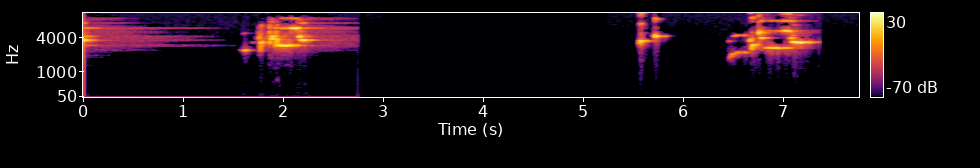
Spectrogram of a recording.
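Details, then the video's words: Edited tutor recording of European goldfinch in copia malaga style, meant for teaching fledglings: two bursts of bright, jangling twittered notes with a rising slur at the start, separated by several seconds of silence. "تغريد حسون كوبيا مالقا لتلقين الفراخ ©chant copia malaga chardonneret"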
